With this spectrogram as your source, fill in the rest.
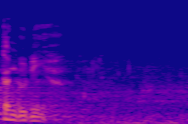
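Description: A man speaks softly close by.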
